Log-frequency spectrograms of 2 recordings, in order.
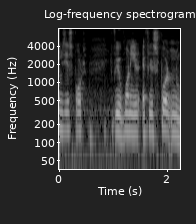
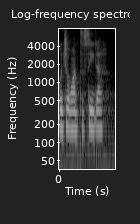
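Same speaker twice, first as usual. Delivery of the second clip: terrible put-on Irish accent; 3 dB quieter than usual. Asking live chat about a football match, repeating the question; terrible Irish accent. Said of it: "that was a terrible accent".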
